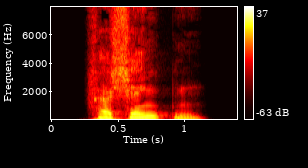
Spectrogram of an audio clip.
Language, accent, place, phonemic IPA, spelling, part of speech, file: German, Germany, Berlin, /fɛɐ̯ˈʃɛŋkn̩/, verschenken, verb, De-verschenken.ogg
- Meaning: to give away, to throw away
